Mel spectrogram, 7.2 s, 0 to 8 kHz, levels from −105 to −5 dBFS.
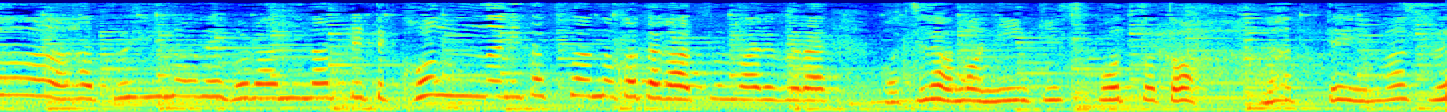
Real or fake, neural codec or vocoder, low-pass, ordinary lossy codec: real; none; 7.2 kHz; AAC, 48 kbps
